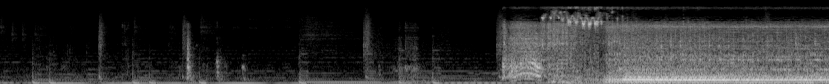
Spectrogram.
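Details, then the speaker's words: Engine cranks and fires with a sharp, high drive belt squeal as it catches, then runs steadily; squeal at start happens in sub-zero cold when the belt rubber hardens and slips on the pulleys. "не появляется посторонний звук звук может быть при старте вот как на данном примере"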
